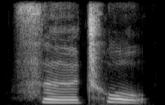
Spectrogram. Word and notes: 此处: cǐ chù

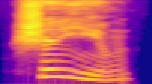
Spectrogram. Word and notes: 身影: shēn yǐng

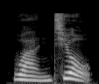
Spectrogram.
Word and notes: 挽救: wǎn jiù

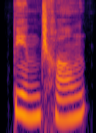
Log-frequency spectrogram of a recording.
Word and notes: 秉承: bǐng chéng

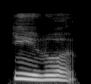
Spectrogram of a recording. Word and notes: 议论: yì lùn

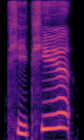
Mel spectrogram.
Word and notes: 体贴: tǐ tiē

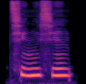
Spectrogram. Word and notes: 清新: qīng xīn

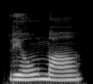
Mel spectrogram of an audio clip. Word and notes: 流氓: liú máng

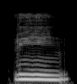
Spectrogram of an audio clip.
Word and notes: 拎: līn

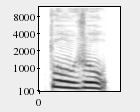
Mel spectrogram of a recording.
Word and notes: 步入: bù rù

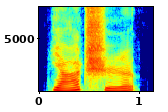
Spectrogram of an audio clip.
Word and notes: 牙齿: yá chǐ

